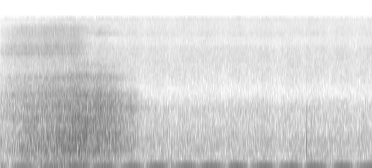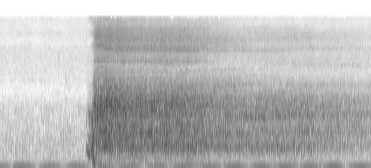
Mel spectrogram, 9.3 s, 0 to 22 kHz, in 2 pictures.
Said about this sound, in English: All right, here we go. 4, 7, 8 breaths. Breathing is so good though.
